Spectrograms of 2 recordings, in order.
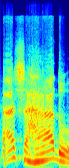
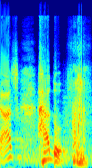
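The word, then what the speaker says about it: أشهد: ভুল করে পরে আশহাদু পড়ে সাধু সাধু নয় আশহাদু হাবর হাফ পেশ দুই উচ্চারণ কি হবে আশহাদু আশহাদু আল্লা ইলাহা এই লা এখানে তিন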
